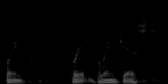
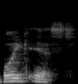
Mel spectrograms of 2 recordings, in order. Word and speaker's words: Blinkist: And I'm pulling the app up now so I can actually spell it out for y'all. I got it. It's blink. It's just Blinkist. B. Blinkist. Yeah. Blinkist.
